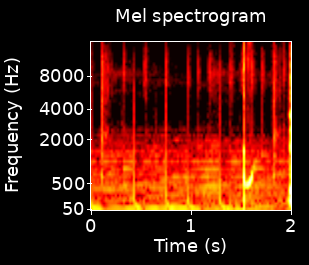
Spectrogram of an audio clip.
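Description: Background music with light, evenly spaced short notes, and a brief plop-like sound with a dipping-and-rising pitch about one and a half seconds in.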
